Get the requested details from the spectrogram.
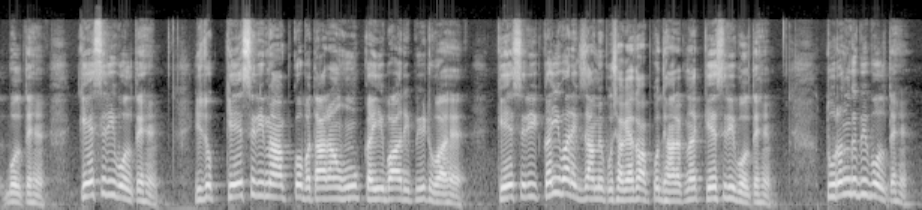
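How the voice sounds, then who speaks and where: A man teaching an exam-prep class, reciting word lists slowly and repeating them so students can memorize, with encouraging asides. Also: a little high, darkish tone. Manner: coaxing, encouraging.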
